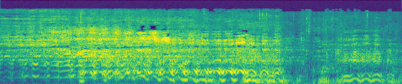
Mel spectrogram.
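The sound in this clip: A horse neighs in a long, loud, wavering whinny, then lets out a second shorter whinny after a brief dip.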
